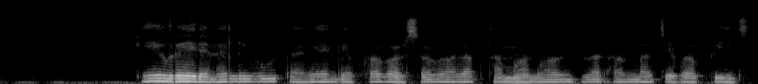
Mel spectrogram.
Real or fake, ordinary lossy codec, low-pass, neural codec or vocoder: fake; none; 9.9 kHz; codec, 24 kHz, 3 kbps, HILCodec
